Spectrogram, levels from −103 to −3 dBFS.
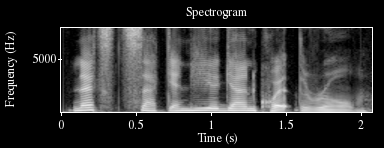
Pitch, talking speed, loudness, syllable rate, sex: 175 Hz, 200 wpm, -18 LUFS, 4.9 syllables/s, female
